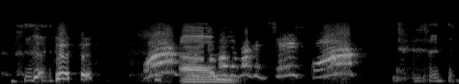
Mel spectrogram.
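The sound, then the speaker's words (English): A person imitates a raven's harsh squawking, a string of raspy, caw-like vocal bursts of varying length, fairly loud, with short pauses between them. “Yeah, the crow just starts like, or the raven just starts like squawking.”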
